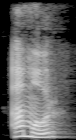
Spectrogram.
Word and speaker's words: amor: es la palabra amor amor se acentúa en la última sílaba pero no lleva tilde porque no terminan en vocal ni en las consonantes n o s amor otro ejemplo de una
